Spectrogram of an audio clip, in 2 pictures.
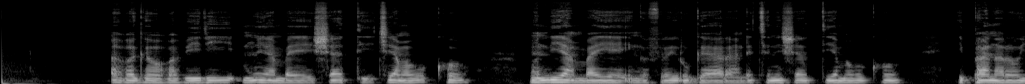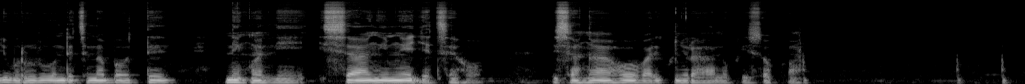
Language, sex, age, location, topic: Kinyarwanda, female, 50+, Nyagatare, finance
